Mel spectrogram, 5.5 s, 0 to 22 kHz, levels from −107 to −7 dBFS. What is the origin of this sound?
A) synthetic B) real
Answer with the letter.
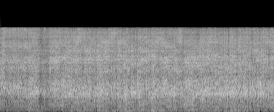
A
